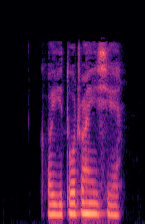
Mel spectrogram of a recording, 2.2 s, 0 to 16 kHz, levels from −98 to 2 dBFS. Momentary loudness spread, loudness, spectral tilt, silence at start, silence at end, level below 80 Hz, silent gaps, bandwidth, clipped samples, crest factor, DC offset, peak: 10 LU; -24 LUFS; -5.5 dB/octave; 0.7 s; 0.4 s; -60 dBFS; none; 8.2 kHz; under 0.1%; 16 dB; under 0.1%; -10 dBFS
